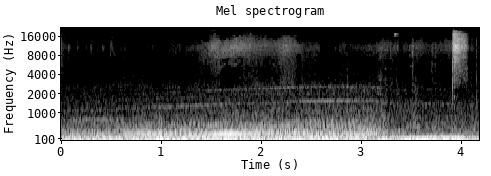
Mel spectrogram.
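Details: Nissan Pathfinder: heavy low drone with a faint steady whine drifting in pitch, apparently from the transmission. It occurs only with a cold engine and goes away after about 5-10 minutes. Owner suspects the flywheel bearing; the cause is not confirmed.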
